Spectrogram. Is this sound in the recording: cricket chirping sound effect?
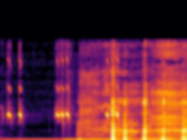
yes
